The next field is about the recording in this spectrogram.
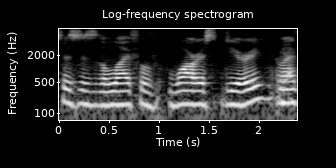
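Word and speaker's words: Waris Dirie: so of course this is the life of Juarez Deary am I pronouncing her name correctly yes and she's the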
